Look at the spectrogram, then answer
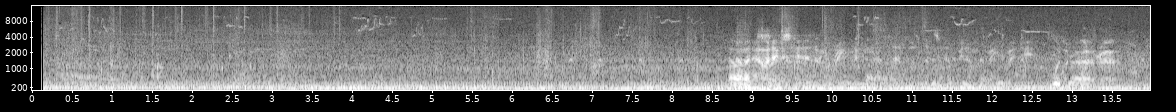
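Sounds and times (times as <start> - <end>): horse hoofbeats on soft ground: 0.1 - 12.2
steady low hum: 0.2 - 13.9.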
